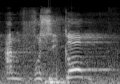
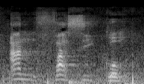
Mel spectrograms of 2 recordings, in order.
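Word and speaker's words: أنفسكم: Bahkan Allah menyatakan min anfusikum, dari jenis kamu sendiri. Tapi ada qiraah lain Bu yang membacanya min anfasikum.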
